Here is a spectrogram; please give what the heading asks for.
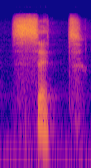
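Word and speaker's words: cet: it's quite interesting because if you listen carefully the masculine form here set and The Feminine form here set you write them differently but then you pronounce them the same way all right for the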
